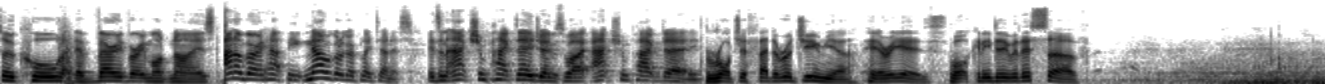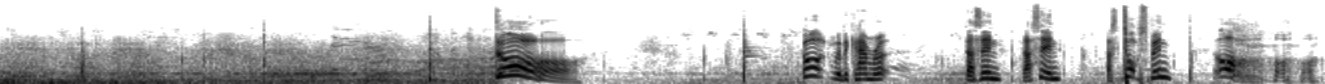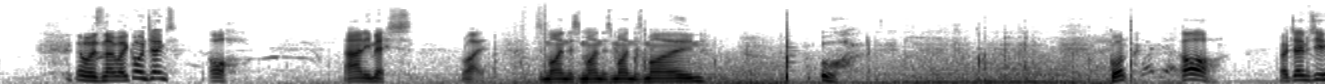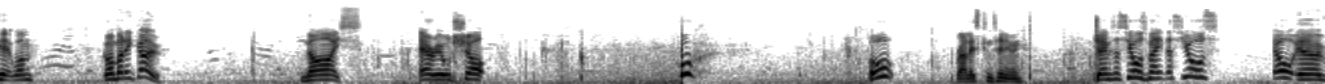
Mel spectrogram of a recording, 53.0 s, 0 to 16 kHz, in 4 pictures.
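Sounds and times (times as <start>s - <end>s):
wind rumble on microphone: 11.1s - 18.2s
tennis ball bouncing: 17.4s - 17.9s, 20.2s - 20.9s, 33.6s - 38.3s, 45.4s - 45.7s
racket striking tennis ball: 17.5s - 17.8s, 20.3s - 20.9s, 34.3s - 34.6s
tennis racket striking ball: 34.3s - 34.6s.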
